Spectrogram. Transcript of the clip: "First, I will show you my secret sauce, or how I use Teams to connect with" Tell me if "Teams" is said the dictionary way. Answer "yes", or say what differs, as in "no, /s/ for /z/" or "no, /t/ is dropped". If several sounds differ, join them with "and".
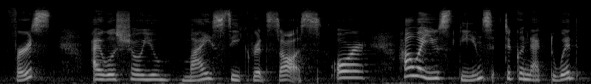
no, /s/ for /z/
